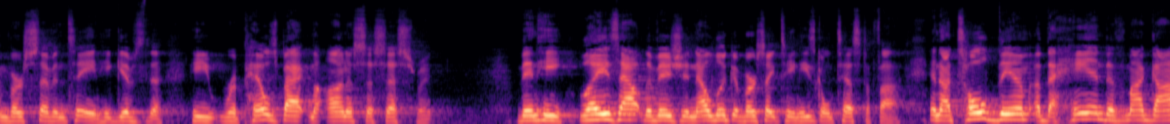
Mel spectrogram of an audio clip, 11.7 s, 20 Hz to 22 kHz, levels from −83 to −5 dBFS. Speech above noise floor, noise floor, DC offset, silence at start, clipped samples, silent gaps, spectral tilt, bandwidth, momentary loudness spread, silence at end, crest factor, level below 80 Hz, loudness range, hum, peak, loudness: 38 dB; -57 dBFS; under 0.1%; 0 s; under 0.1%; none; -7 dB/octave; 13 kHz; 14 LU; 0 s; 18 dB; -64 dBFS; 5 LU; none; -2 dBFS; -20 LUFS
